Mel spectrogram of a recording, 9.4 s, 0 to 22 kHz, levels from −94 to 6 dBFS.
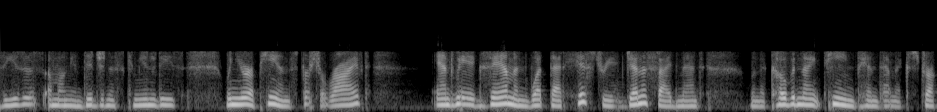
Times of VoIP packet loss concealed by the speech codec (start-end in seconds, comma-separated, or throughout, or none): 0.29-0.37, 3.05-3.12, 4.60-4.76, 6.11-6.27, 8.81-8.93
